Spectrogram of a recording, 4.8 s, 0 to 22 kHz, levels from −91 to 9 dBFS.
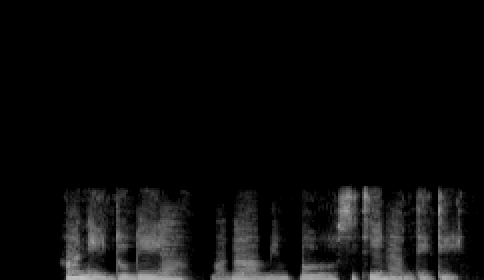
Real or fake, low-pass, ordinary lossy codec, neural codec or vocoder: fake; 7.2 kHz; none; codec, 44.1 kHz, 1.7 kbps, Pupu-Codec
